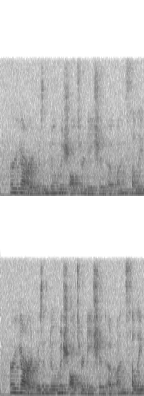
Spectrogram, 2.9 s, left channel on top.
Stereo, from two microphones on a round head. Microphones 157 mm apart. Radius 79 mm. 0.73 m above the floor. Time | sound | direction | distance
0.2 | a woman speaking | 80° right | 4.5 m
